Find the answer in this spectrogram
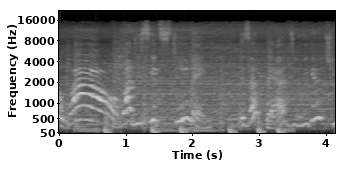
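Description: A woman's high-pitched, wavering squeal in the first second. After it comes the steady hiss of a handheld propane torch heating a knife blade, with background music underneath.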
